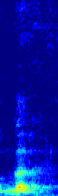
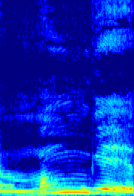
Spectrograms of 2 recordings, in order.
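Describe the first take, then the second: First: The first syllable is plain, with no nasal sound. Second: The first syllable has a nasal sound before g. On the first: The speaker calls it wrong. "ਆਮ ਪਾਠੀ ਸਿੰਘ ਜਿਹੜੇ ਆ ਉਹ ਮੱਗਰ ਹੀ ਕਹਿ ਜਾਂਦੇ ਹਨ, ਸਿੱਧਾ ਹੀ ਕਹਿ ਜਾਂਦੇ" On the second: The speaker calls it right. "ਪਰ ਇਹ ਟਿੱਪੀ ਲੱਗੀ ਹੋਈ ਹੈ ਮੰਗੇਰ, ਇਸ ਤਰ੍ਹਾਂ ਉਚਾਰਨ ਕਰਨਾ ਹੈ"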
